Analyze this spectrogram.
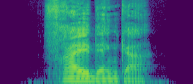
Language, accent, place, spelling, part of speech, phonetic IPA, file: German, Germany, Berlin, Freidenker, noun, [ˈfʁaɪ̯ˌdɛŋkɐ], De-Freidenker.ogg
- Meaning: freethinker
